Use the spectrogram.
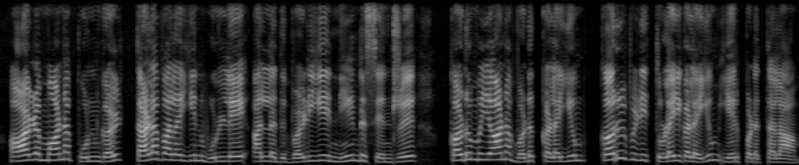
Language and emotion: Tamil, neutral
